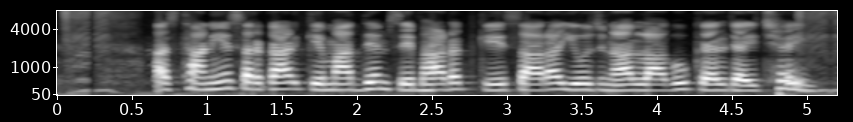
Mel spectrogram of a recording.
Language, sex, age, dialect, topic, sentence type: Magahi, male, 31-35, Western, banking, statement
